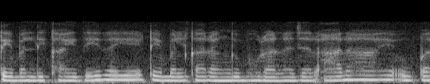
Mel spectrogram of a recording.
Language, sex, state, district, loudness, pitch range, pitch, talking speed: Hindi, female, Goa, North and South Goa, -16 LUFS, 180-205 Hz, 185 Hz, 210 wpm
